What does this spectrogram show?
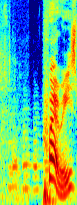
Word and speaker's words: wherry: Wherries, pronounced wherries, were long, Oh.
